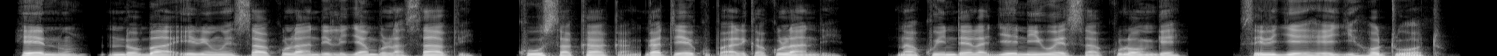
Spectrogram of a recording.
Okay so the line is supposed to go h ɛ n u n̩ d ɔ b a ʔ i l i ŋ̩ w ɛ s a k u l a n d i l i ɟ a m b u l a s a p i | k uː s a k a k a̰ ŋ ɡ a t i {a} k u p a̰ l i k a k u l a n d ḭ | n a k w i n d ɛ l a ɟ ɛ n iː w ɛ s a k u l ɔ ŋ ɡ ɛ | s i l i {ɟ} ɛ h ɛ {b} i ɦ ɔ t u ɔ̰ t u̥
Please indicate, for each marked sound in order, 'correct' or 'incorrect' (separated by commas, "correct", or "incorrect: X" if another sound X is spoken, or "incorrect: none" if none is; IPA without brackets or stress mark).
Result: incorrect: ɛ, correct, incorrect: ɟ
